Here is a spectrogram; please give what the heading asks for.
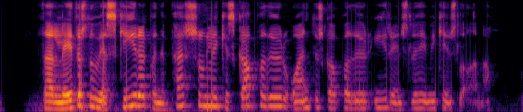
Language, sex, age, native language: Icelandic, female, 50-59, Icelandic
